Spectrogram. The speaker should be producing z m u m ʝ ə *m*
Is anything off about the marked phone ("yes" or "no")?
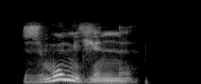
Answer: yes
